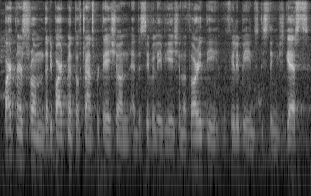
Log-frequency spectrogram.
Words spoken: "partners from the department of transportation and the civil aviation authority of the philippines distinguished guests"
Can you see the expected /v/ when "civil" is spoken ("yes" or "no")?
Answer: yes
